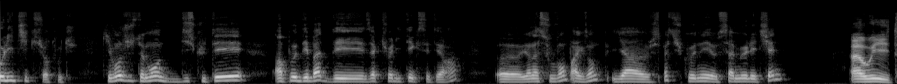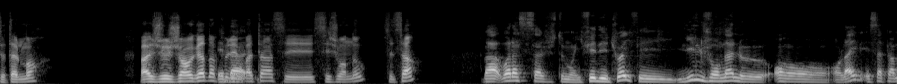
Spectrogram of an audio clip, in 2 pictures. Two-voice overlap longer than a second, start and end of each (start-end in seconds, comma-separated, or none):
none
